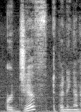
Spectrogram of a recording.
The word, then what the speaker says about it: GIF: You know, GIF, the peanut butter company, says it's GIF, but everyone else says it's GIF. So I think the peanut butter company is just wrong.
